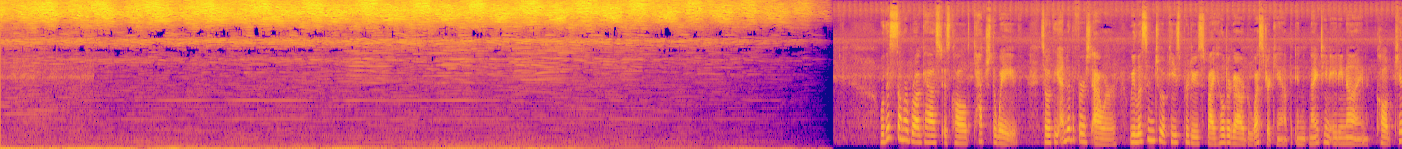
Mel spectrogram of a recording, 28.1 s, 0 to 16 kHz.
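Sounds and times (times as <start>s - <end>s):
low humming rumble: 0.0s - 16.6s
digitally manipulated cricket chirps forming a high-pitched drone: 0.0s - 28.0s
speech: 17.6s - 28.0s.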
